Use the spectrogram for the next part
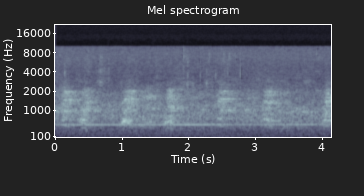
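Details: Kali, also called ATLACAMANI Gümüş Sakal, a six-month-old pepper and salt Giant Schnauzer puppy, gives muffled barks about every 0.7 seconds over a steady hum and background hiss.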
